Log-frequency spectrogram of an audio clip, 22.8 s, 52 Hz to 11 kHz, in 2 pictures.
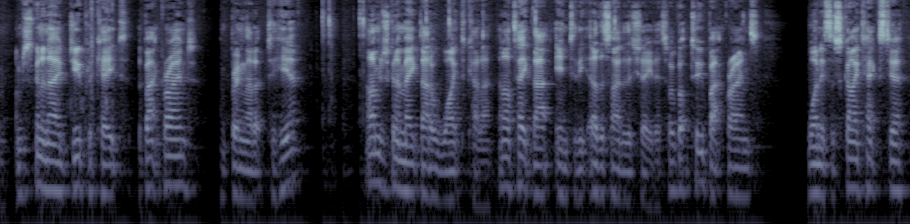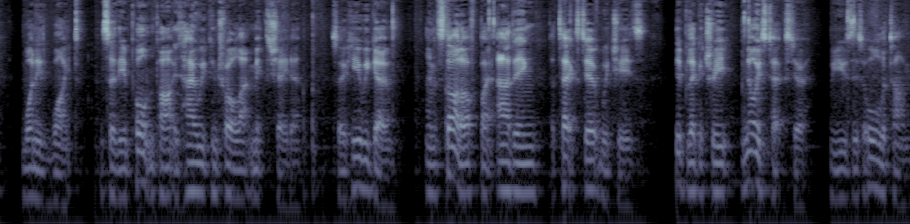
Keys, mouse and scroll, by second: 0.9 shift+d, 3.8 click, 4.2 scroll up 1, 4.4 click, 6.6 click, 7.9-10.1 scroll down 1, 12.5 click, 15.4 click, 16.5 shift+middle click, 17.4 click, 20.6 click.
